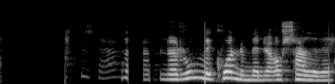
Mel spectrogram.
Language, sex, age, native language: Icelandic, female, 12, Icelandic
